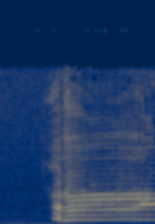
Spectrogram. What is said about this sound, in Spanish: Bueno, pero alguien que levante el tubo, ya. ¿Hasta qué hora va a estar sonando el teléfono?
